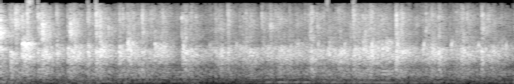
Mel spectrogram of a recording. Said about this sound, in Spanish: Aplausos de todos los miembros de la Corporación. Después de que el alcalde le entregase a la princesa la medalla, la insignia y la vara de mando como alcaldesa honoraria de Oviedo.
